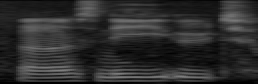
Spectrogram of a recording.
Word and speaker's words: Tzniut: But they do believe in a concept of zniut, which is it's spelt Tzniut.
